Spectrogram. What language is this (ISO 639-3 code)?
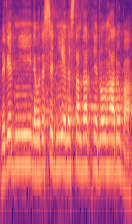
ces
